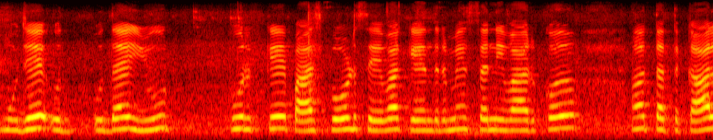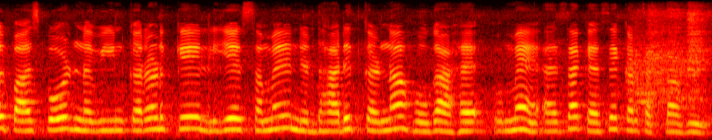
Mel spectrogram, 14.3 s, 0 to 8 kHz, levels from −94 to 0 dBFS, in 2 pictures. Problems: constant background noise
